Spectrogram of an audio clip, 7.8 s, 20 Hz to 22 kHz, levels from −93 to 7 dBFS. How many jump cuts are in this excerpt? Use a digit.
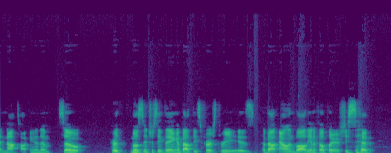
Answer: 2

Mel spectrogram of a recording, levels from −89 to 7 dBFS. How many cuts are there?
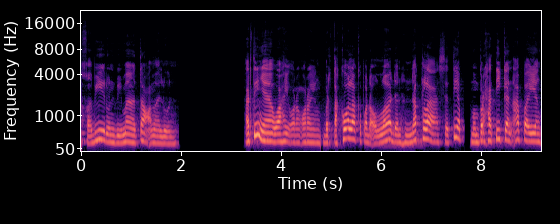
2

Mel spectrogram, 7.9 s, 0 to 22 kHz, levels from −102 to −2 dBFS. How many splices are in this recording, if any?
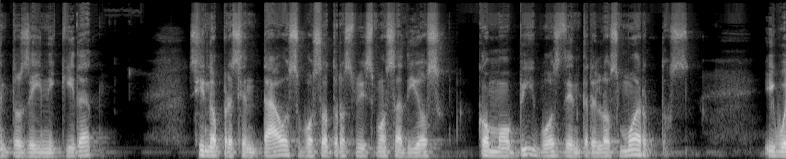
0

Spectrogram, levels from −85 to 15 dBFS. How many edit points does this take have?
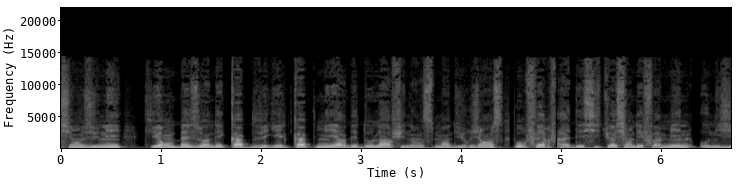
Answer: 3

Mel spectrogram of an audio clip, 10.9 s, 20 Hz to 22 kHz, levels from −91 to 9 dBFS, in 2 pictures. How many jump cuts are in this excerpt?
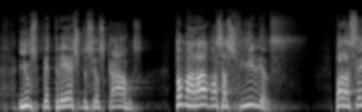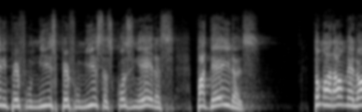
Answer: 0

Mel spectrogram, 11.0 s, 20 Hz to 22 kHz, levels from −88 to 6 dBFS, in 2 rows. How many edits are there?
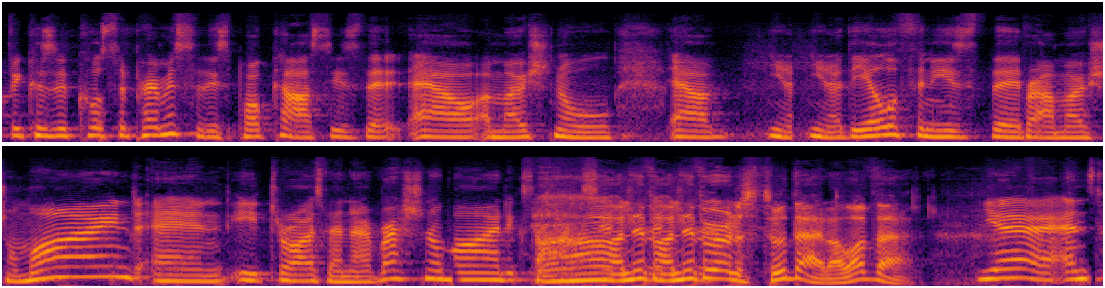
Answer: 5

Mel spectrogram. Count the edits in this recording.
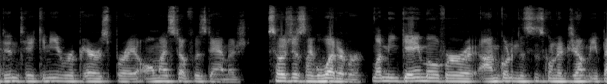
2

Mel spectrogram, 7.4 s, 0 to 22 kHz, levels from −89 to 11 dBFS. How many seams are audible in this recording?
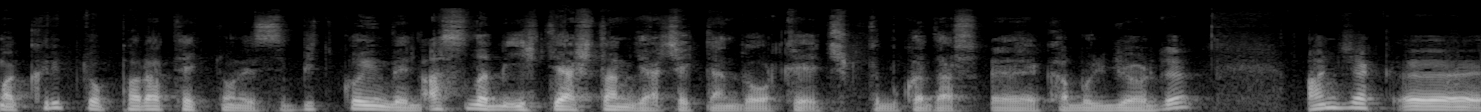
1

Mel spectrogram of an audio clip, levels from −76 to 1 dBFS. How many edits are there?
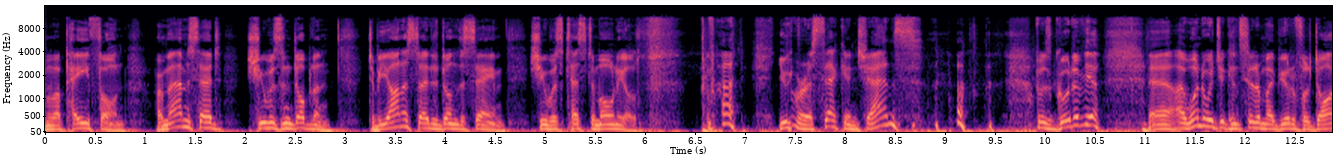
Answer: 3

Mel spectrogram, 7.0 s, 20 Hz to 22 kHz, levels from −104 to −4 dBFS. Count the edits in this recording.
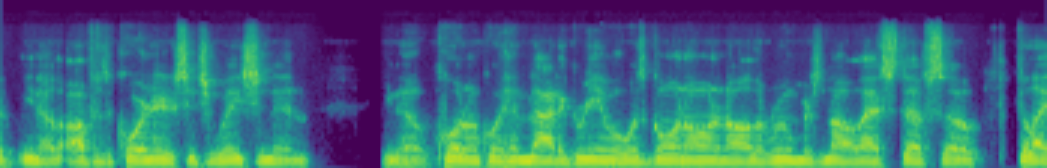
0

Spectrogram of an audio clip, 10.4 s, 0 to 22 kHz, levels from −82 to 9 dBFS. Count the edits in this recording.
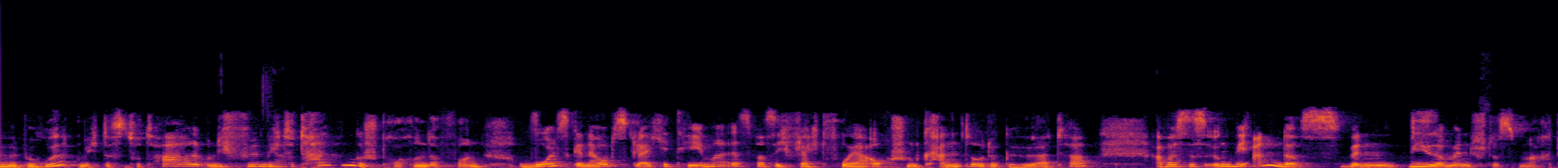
0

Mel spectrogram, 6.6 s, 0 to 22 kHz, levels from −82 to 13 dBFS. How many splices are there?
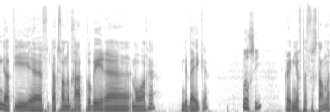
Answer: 2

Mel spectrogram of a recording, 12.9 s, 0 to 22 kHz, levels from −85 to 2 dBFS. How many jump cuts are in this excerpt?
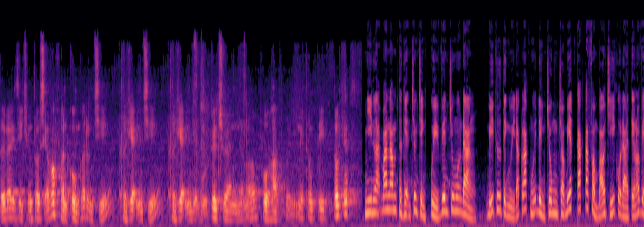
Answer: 4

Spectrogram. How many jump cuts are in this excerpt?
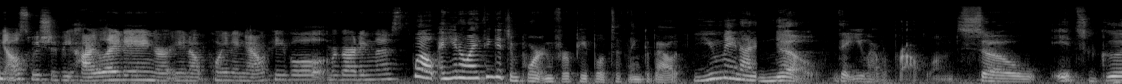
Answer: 4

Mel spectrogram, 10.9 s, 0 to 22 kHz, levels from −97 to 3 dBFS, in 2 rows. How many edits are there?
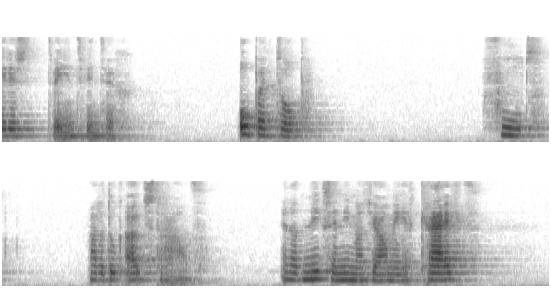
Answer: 1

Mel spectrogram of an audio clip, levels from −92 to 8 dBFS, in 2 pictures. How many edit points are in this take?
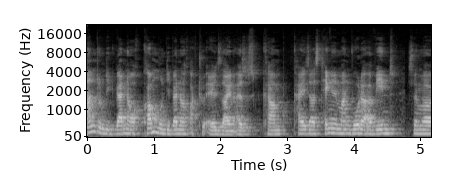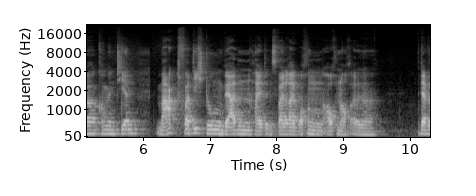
2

